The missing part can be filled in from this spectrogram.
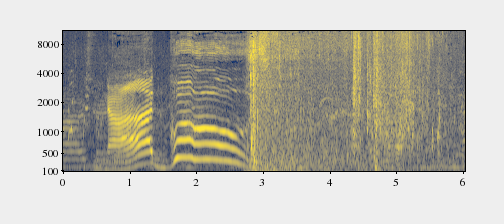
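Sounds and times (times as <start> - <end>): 
speech: 0.4 - 2.8
water splashing from cannonball jump into lake: 2.7 - 6.0.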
